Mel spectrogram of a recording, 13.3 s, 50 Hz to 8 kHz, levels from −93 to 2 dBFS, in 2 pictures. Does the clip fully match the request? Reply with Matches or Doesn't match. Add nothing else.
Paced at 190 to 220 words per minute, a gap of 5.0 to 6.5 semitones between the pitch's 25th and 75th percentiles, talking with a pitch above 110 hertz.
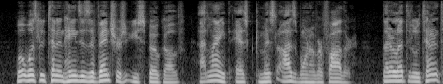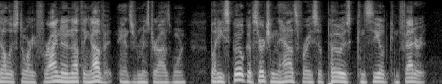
Doesn't match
